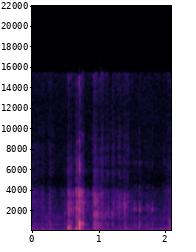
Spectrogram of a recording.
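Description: A paper towel stress ball gets squeezed, giving a quiet, close crinkly crunch with a couple of sharp little pops near the start, followed by softer rustling.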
